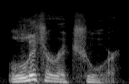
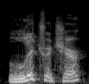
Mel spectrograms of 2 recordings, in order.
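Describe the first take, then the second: First: Every syllable is pronounced with its full weight. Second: A syllable is reduced, making the word shorter. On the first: "rather than" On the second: "in British English you'll hear the pronunciation"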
